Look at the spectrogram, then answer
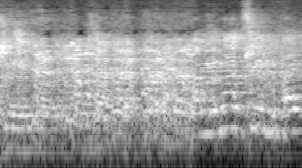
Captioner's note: laughter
